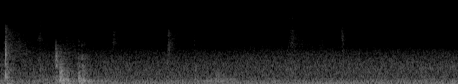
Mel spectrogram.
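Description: Wooden boards knock and clatter close by.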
